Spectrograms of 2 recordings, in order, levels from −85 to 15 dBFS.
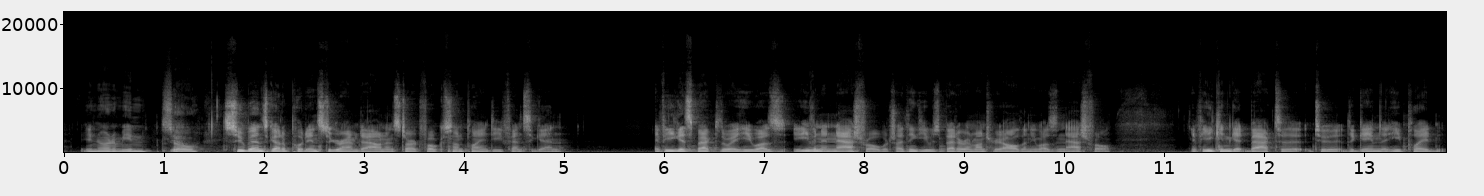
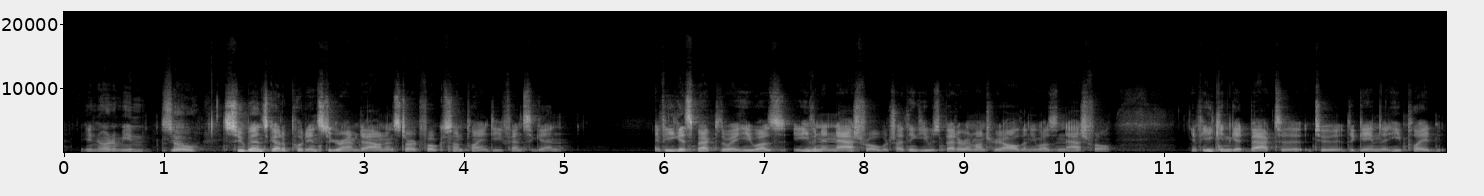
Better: first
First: none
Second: thin; somewhat; fading below 300 Hz

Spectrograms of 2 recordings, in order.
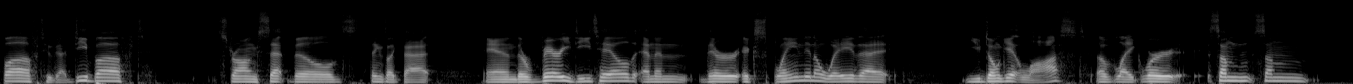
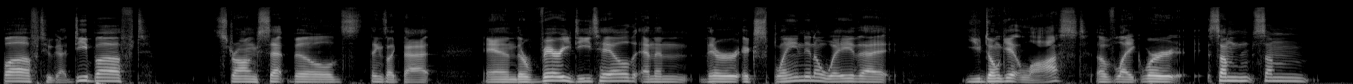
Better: second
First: muffled; very; fading above 1 kHz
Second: none

